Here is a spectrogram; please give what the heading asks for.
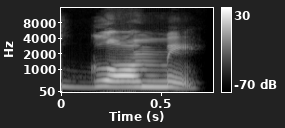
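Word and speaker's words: gourmet: बच्चों गोमे ठीक है इसमें टी साइलेंट होता है टी साइलेंट होगा दिस इज गोमे जो भी एपिक्यूरिया और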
